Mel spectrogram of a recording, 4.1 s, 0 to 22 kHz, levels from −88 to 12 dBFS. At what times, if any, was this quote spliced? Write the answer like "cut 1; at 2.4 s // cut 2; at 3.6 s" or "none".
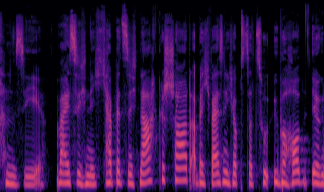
none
